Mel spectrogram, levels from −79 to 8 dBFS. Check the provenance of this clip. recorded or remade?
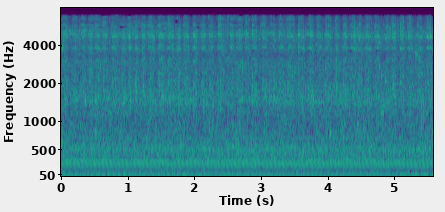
recorded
